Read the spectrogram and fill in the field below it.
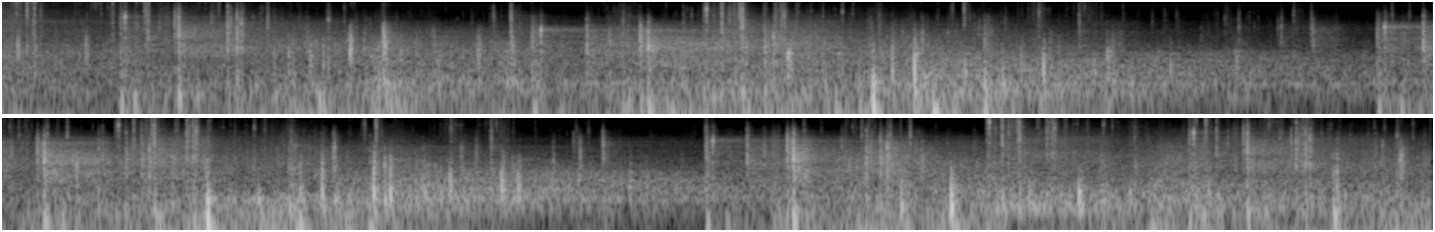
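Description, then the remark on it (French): Twigs and dry debris crackle and snap underfoot in a forest of tall red fir trees, a steady stream of sharp, irregular clicks, with footfalls pressing a loose rhythm and no voices. “Les brindilles craquent au sol, martèlent un rythme, pendant qu'un chant d'oiseau, un léger bruissement, nous rappelle la hauteur du décor.”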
